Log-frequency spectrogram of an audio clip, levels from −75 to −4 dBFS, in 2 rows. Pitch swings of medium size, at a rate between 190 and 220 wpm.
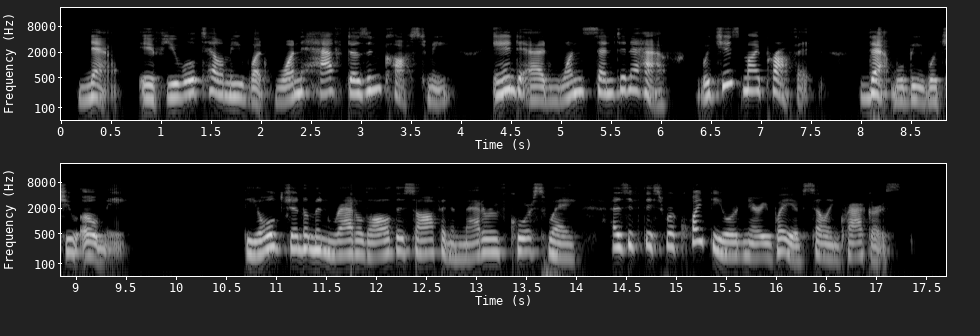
No: wide, 6.1 semitones; average, 195 wpm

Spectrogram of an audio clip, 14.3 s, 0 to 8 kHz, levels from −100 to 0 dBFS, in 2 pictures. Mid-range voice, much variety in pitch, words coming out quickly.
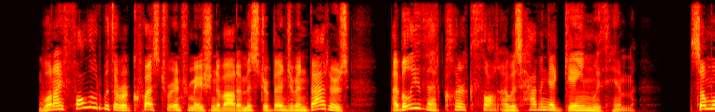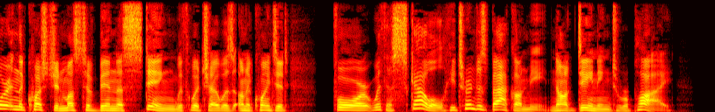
Yes: medium, 160 Hz; wide, 5.9 semitones; fast, 220 wpm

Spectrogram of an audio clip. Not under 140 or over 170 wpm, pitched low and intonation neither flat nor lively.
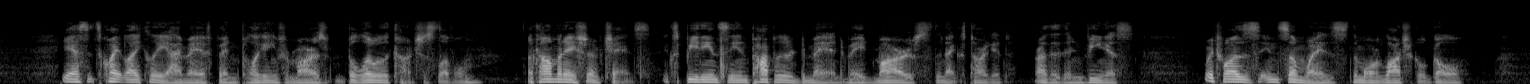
Yes: average, 155 wpm; very low, 85 Hz; average, 4.2 semitones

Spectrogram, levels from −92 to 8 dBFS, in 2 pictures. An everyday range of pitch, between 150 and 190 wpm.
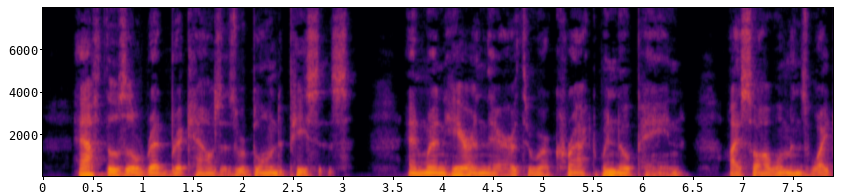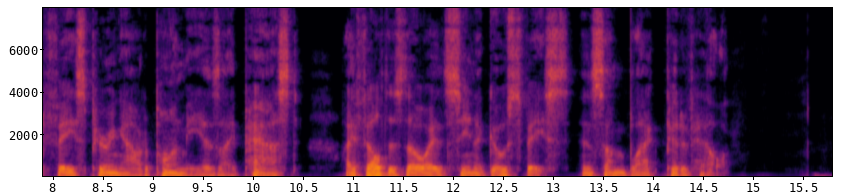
No: narrow, 2.0 semitones; average, 185 wpm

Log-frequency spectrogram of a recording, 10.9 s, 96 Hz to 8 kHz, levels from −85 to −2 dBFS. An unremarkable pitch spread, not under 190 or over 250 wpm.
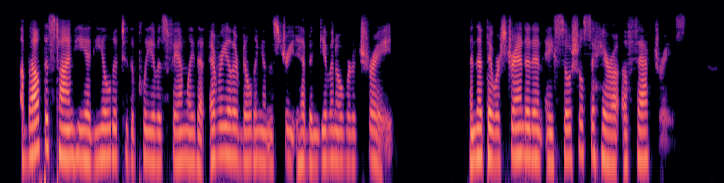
No: narrow, 1.9 semitones; average, 200 wpm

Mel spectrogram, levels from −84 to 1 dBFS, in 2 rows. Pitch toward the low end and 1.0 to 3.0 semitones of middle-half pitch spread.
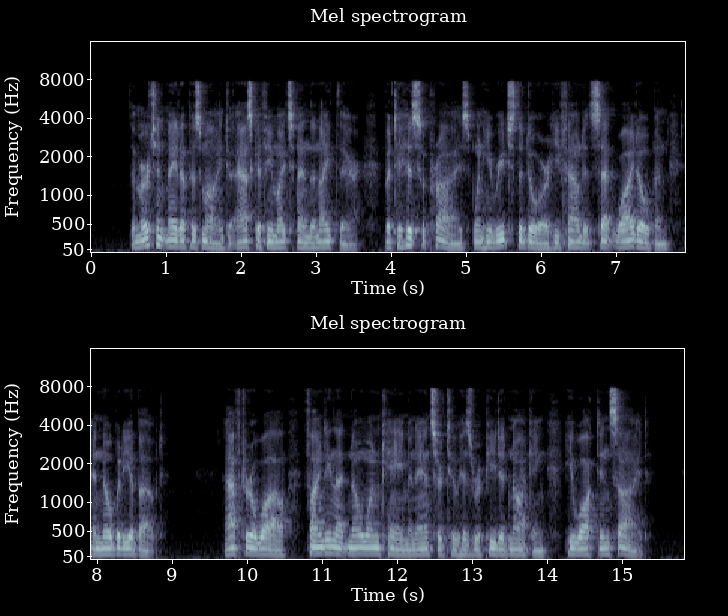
Yes: very low, 95 Hz; narrow, 2.5 semitones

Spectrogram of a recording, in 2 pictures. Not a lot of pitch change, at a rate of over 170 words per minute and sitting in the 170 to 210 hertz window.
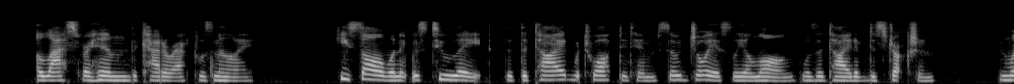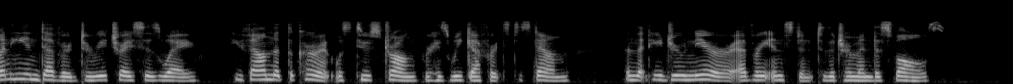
Yes: narrow, 2.3 semitones; average, 180 wpm; high, 190 Hz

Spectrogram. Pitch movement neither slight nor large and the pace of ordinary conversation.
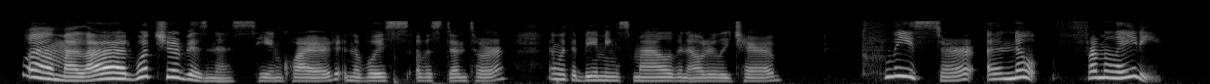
No: wide, 8.5 semitones; average, 150 wpm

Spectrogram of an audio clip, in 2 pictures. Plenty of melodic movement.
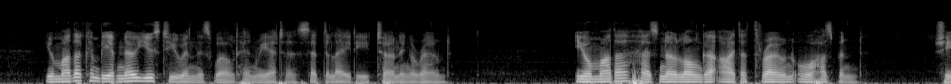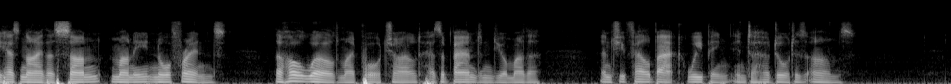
No: average, 3.2 semitones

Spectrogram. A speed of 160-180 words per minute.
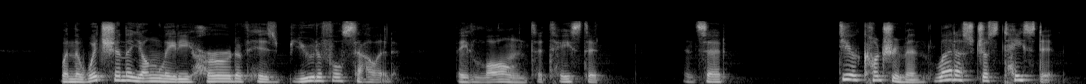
No: average, 145 wpm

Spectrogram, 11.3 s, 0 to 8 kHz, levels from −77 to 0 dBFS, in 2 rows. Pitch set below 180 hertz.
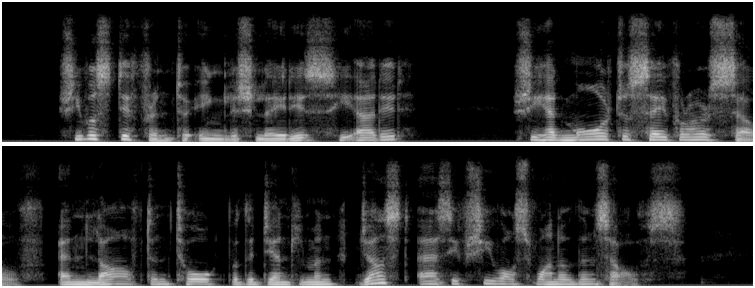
Yes: low, 135 Hz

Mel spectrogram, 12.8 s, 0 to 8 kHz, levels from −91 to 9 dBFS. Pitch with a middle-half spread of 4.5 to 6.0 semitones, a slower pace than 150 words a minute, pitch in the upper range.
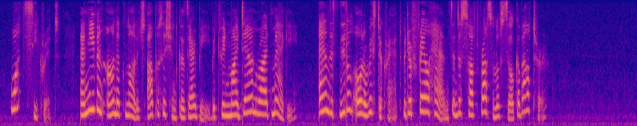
Yes: average, 5.2 semitones; average, 140 wpm; very high, 280 Hz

